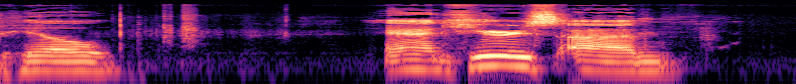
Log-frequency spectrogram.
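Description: A page of a book turns with a soft rustle.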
